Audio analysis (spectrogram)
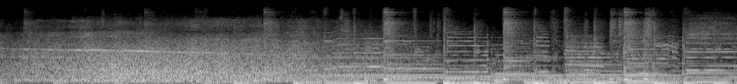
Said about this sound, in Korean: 비행기 이륙 소리를 듣자마자 네. 가슴이 뛰지 않아요? 그렇죠, 어, 뛰죠.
